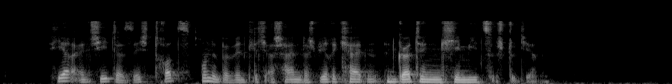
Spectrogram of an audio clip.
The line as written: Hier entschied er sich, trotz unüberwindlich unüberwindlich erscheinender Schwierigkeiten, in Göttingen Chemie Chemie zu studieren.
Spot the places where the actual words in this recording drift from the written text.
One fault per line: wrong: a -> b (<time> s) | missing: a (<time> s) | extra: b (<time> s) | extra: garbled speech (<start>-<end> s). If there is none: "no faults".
missing: unüberwindlich (2.7 s)
missing: Chemie (4.8 s)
